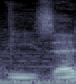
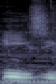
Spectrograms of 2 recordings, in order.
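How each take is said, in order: First: The name is said as two letters. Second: The name is said as one word. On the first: "or E Z, depends on how you want to pronounce it" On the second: "an easy wheel brush"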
